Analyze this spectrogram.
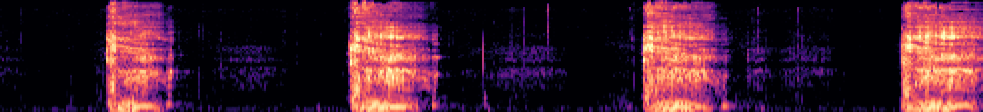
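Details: Morning cough that makes it hard to rest: four harsh barking cough bursts about a second apart, with faint wheezy noise between them.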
